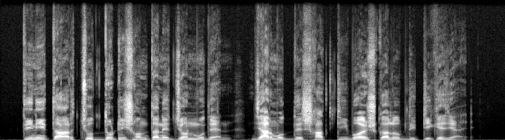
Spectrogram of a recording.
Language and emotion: Bengali, neutral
